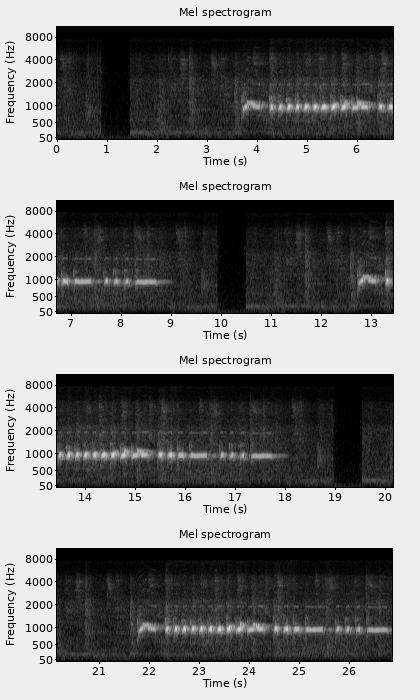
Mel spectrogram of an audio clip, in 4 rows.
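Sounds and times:
Bangkok type zebra dove singing quick evenly pulsed coos: 3.7 - 9.0, 12.7 - 18.1, 21.8 - 26.8.

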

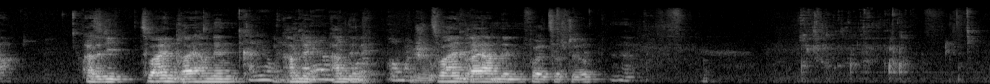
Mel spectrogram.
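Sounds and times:
speech: 0.8 - 6.5
cold wine pouring into a glass: 8.0 - 9.6.

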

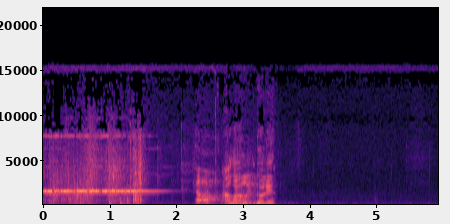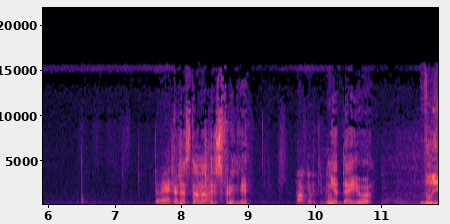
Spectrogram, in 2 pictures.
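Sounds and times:
telephone ringing: 0.0 - 2.1
speech: 2.3 - 3.6, 7.6 - 9.1, 9.7 - 11.0, 11.6 - 11.8.

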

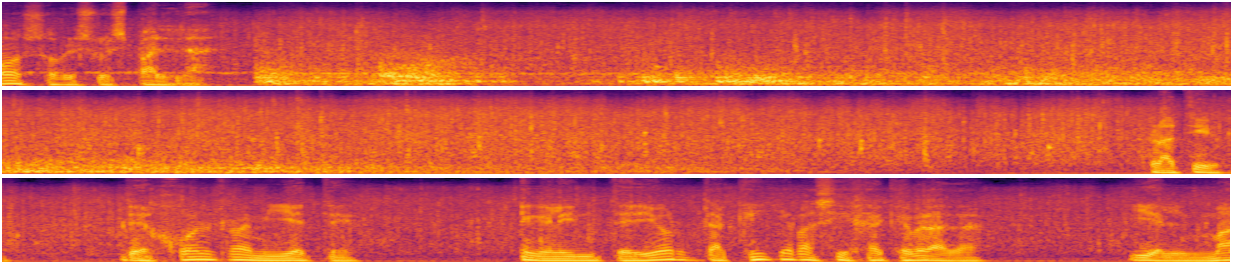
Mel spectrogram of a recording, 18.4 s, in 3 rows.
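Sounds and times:
speech: 0.0 - 2.4, 12.0 - 14.2, 14.9 - 17.3, 17.9 - 18.4
low rumbles of thunder: 0.0 - 18.4
steady dense rain pattering at night over a marble grave: 0.0 - 18.4.

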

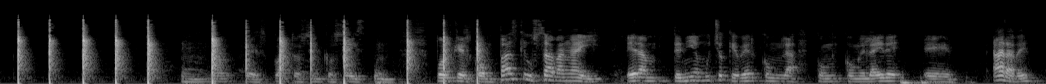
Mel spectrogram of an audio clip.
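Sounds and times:
flamenco palmas hand claps: 0.1 - 5.0
speech: 2.6 - 10.4.

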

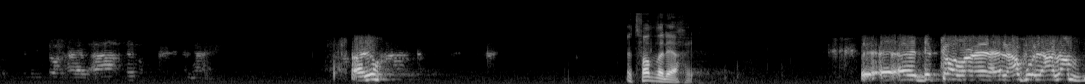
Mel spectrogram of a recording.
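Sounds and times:
television playing in background over phone: 0.0 - 2.4, 3.1 - 5.1, 8.2 - 10.8
speech: 0.8 - 2.3, 3.3 - 4.1, 6.3 - 7.0, 8.6 - 10.8.

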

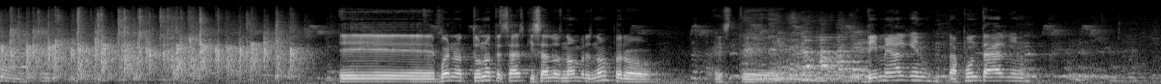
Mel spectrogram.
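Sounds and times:
class applause: 0.0 - 3.2
speech: 3.4 - 10.6
laughter: 6.9 - 11.6.

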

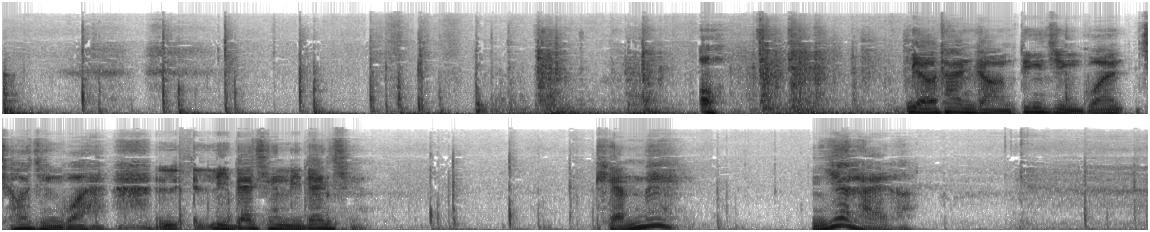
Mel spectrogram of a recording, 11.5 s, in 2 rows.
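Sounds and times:
door opening: 2.3 - 5.1
speech: 3.5 - 3.7, 4.5 - 7.6, 8.7 - 9.2, 9.8 - 10.4.

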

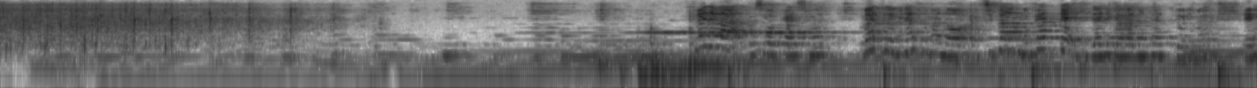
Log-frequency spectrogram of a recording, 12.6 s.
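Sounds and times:
audience applause at a concert: 0.0 - 3.7
sustained low instrumental notes: 2.8 - 11.5.

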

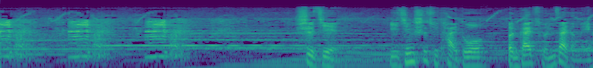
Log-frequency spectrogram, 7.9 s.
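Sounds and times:
West African black rhinoceros squealing calls: 0.0 - 2.6
speech: 4.0 - 4.6, 5.2 - 7.9.

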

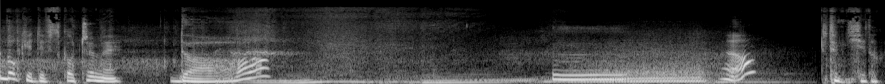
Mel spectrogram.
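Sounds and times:
speech: 0.1 - 2.9, 5.5 - 6.0, 7.2 - 7.6, 8.3 - 8.8
motor engine revving and droning: 2.0 - 8.2.

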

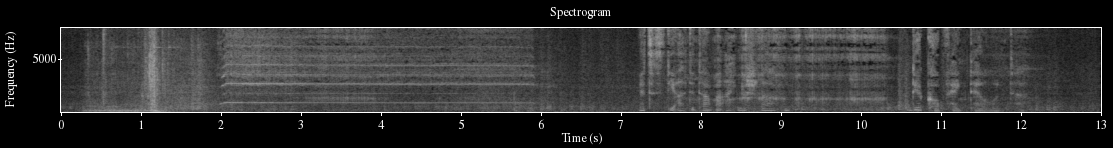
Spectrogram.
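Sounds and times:
train running on rails: 0.0 - 12.9
speech: 7.6 - 9.5, 10.6 - 12.2.

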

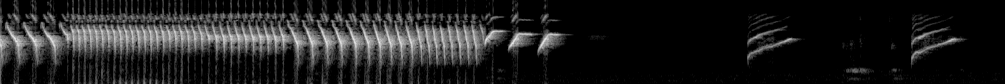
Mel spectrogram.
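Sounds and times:
canary song with trills, whistled notes and buzzy bursts: 0.0 - 9.8.

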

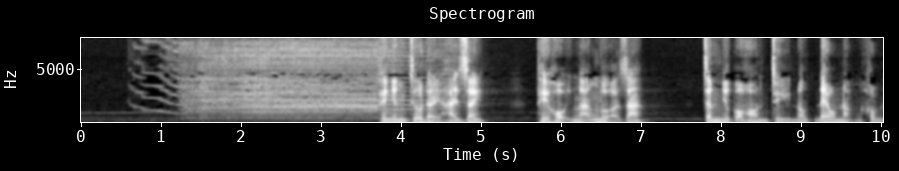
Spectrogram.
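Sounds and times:
door being gently pushed open: 0.6 - 4.6
speech: 3.7 - 5.1, 5.7 - 7.1, 7.8 - 10.0.

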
